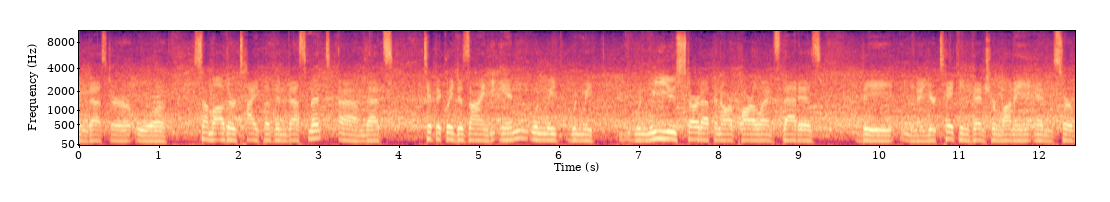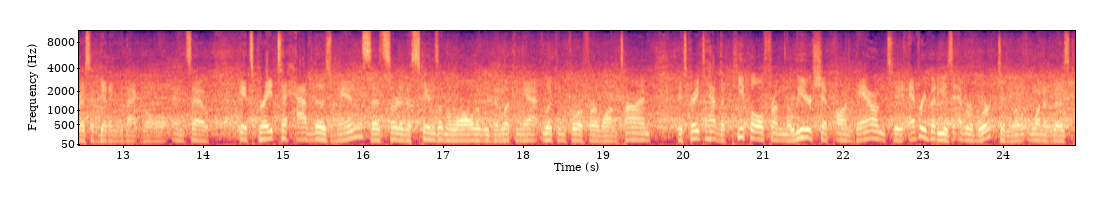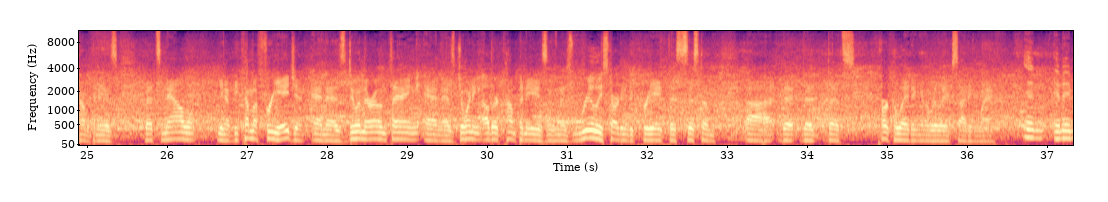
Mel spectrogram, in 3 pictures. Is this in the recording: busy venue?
yes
